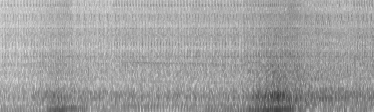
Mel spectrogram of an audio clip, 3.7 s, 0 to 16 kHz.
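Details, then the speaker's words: Three-cylinder direct-injection engine, suspected downsizing engine damage under 100,000 km, started and revved in the workshop: slightly uneven idle with light ticking, two rev rises settling back cleanly; no unusual noises, normal ticking for a three-cylinder. "Was heißt beschissen? Der tackert natürlich so ein bisschen, aber das ist ganz normal. Ja, der hat ja nur Dreizylinder."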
